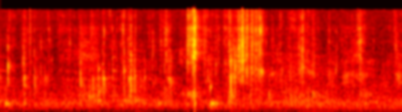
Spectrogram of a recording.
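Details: A pack of dogs eating their raw food diet: sharp, irregular crunches and bites, roughly two a second, with two loud snaps near the middle. The sound is close and crisp.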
